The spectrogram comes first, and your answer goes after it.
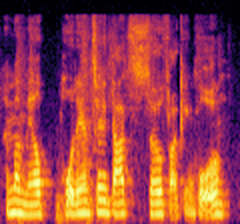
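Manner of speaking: ordinary talk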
